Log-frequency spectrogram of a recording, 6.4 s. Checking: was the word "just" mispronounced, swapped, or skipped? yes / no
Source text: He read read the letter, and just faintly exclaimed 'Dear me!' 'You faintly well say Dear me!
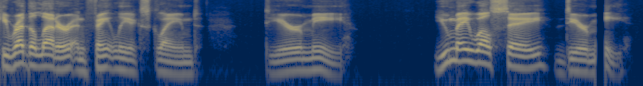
yes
